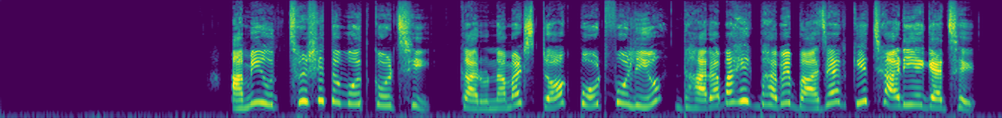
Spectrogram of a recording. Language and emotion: Bengali, happy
